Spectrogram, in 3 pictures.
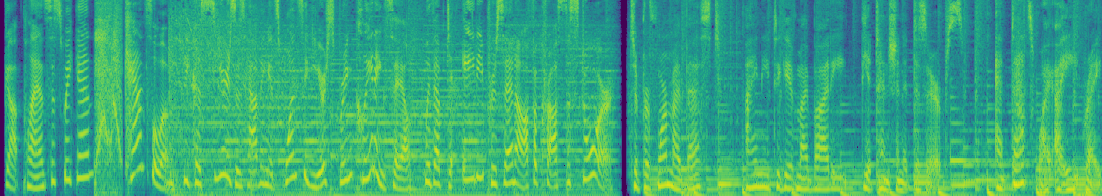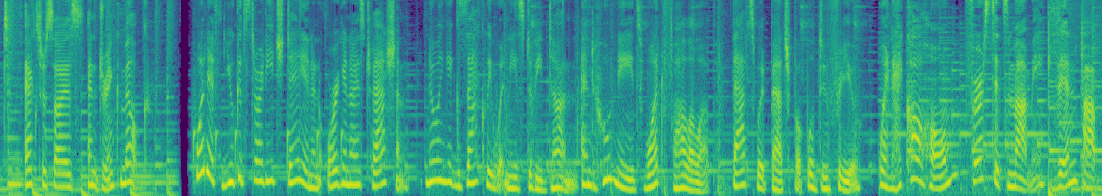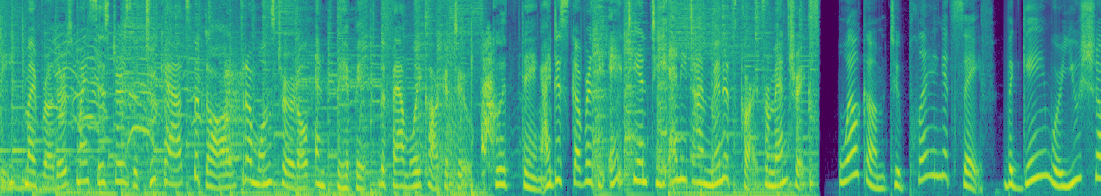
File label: bilingual spanish english female english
